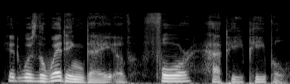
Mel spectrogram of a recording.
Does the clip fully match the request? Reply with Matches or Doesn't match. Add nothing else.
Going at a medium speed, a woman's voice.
Doesn't match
